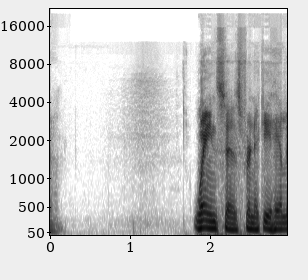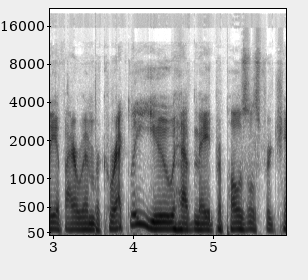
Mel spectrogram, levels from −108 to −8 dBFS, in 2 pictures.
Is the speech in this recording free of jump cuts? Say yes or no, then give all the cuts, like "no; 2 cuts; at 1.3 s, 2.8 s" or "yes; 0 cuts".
yes; 0 cuts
